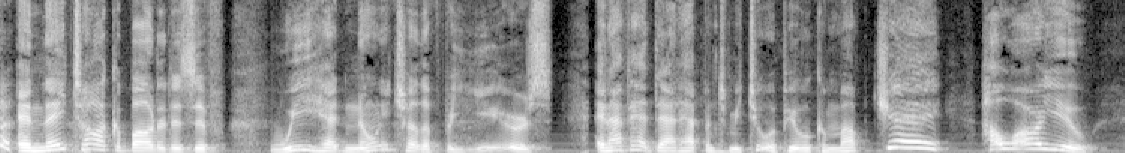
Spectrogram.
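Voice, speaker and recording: In a Boston accent, a man with a fairly high pitch speaks at a fairly quick pace with lively intonation. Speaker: podcast host. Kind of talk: casual chat. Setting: studio. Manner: jokey, animated.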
